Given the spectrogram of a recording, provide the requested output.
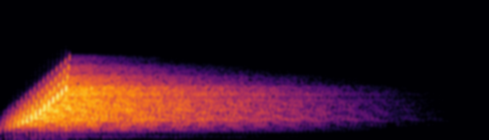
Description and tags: uplift waterdrops effect with reverb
